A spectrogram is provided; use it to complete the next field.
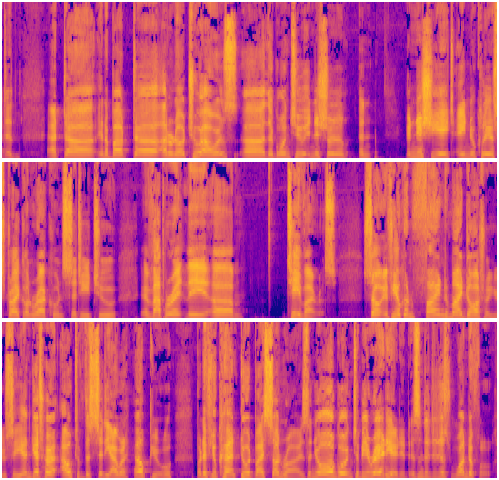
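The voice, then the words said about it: Poor imitation of another person's voice. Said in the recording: “terrible Jared Harris impersonation ... My own worst impressions of everybody”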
